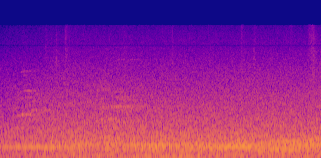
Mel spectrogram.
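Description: A steady mechanical hum: an even hiss with a low, unchanging drone underneath.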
